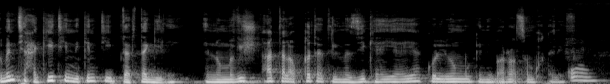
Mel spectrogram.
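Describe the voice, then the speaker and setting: A man speaks at a fairly quick pace with hardly any pauses, his medium-pitched voice somewhat breathy, dark and mellow in tone, and lively in intonation. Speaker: podcast host, website founder. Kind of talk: interview.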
